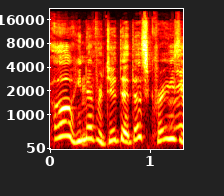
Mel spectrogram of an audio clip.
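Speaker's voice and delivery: naive surprise. Retold or imitated. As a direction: act freshly amazed at the correction. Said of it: "I'm like".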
